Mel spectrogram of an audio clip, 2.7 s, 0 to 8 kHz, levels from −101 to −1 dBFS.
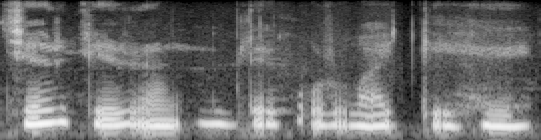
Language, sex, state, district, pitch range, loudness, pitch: Hindi, female, Arunachal Pradesh, Papum Pare, 210-240 Hz, -15 LUFS, 230 Hz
